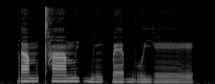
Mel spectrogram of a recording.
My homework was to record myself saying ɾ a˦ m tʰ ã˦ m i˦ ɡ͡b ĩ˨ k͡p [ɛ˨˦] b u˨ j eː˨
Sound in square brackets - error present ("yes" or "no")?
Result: no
